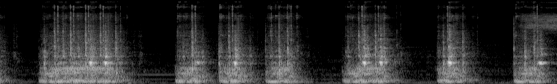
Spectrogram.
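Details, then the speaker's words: EuroPro X Shark sewing machine after cleaning and oiling, running with the presser foot: short sewing bursts with a thin squeak over the needle clatter, seemingly from somewhere up top still dry; squeaking sewing machine. "Somebody's squeaking. Somebody is squeaking. I don't like that sound so much."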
